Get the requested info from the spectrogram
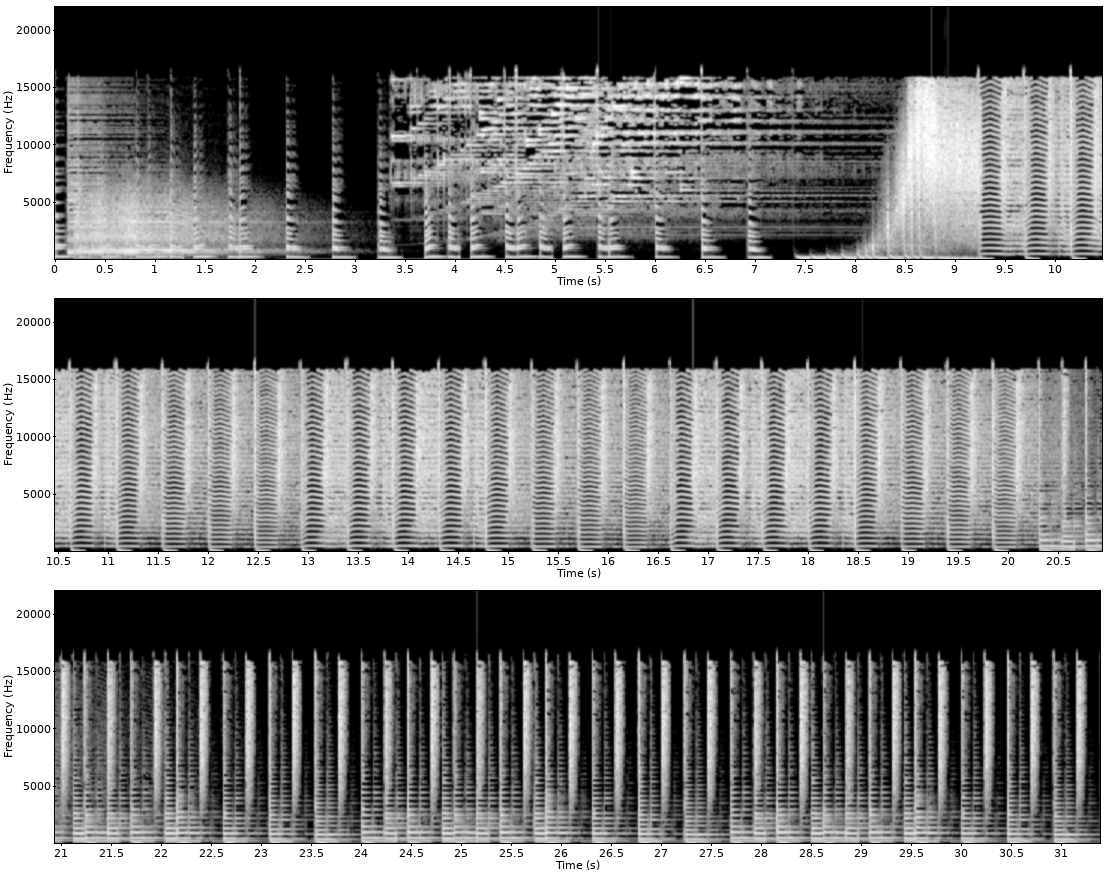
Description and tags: Touch Down Music EDM
Touch Down Drop Music
hop, music, edm, touchdown, hip, beat, club, trance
